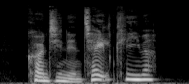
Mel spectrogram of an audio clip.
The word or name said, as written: kontinentalklima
